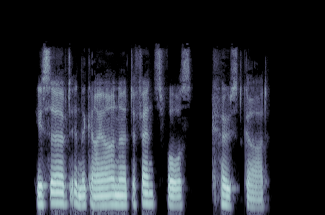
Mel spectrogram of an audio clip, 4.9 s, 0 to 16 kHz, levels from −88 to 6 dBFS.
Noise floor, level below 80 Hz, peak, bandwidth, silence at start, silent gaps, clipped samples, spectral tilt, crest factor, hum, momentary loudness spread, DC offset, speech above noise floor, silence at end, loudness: under -90 dBFS; -54 dBFS; -2 dBFS; 7.8 kHz; 0.55 s; none; under 0.1%; -6 dB/octave; 16 dB; none; 9 LU; under 0.1%; over 74 dB; 0.9 s; -17 LUFS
